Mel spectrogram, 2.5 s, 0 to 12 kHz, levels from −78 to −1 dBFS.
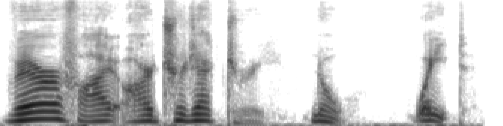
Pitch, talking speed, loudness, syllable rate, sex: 140 Hz, 70 wpm, -19 LUFS, 4.9 syllables/s, male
